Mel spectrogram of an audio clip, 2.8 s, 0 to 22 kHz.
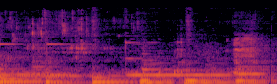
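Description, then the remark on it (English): Warm water, 180 grams, pours steadily into the bowl of a stand mixer with all-purpose flour, a continuous splashing trickle with shifting pitch as it fills, fairly quiet, with no voices. “In the bowl of my stand mixer, I'm combining 440 grams of my all purpose flour, 180 grams of warm water,”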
